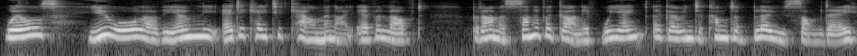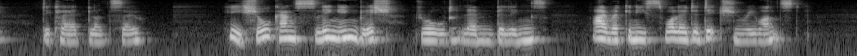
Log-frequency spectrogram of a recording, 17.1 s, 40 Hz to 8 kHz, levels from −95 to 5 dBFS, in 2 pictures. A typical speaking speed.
Yes: average, 160 wpm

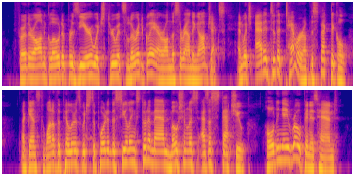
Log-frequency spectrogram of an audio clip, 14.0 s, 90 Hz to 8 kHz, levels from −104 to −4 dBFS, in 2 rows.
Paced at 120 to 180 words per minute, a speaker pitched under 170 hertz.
No: average, 190 wpm; medium, 140 Hz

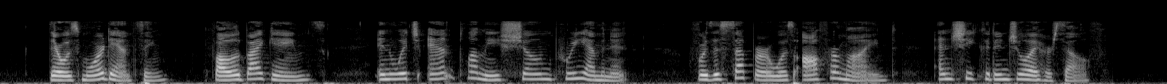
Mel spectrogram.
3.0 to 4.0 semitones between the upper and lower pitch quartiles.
Yes: average, 3.7 semitones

